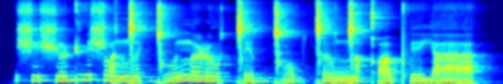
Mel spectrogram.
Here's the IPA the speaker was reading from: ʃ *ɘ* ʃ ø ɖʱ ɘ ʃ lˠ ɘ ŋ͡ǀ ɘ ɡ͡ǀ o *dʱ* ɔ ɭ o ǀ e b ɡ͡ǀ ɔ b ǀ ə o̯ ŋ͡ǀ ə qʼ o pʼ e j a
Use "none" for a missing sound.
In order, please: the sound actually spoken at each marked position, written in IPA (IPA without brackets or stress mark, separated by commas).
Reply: ɘ, n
